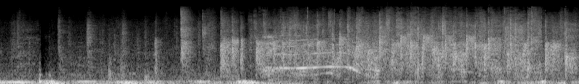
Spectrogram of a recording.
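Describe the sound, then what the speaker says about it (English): Applause from the audience at a stand-up comedy competition, many hands clapping continuously at a moderate distance, with scattered voices, a brief whistle and a faint low thumping mixed in. "A lot of applause throughout the whole competition"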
